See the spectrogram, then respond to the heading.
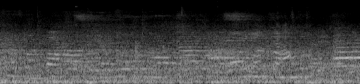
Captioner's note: crowd chattering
